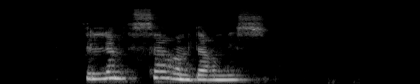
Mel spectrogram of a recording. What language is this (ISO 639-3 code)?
kab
